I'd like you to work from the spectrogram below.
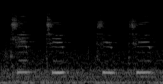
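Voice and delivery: very high, soft little peeps; baby chick peeps. Acted. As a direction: peep like tiny newborn chicks. Baby chicks have hatched.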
